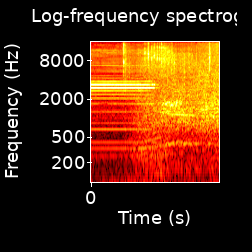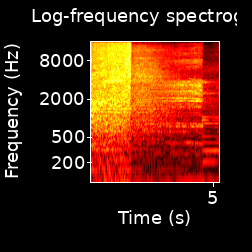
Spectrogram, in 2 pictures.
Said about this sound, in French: Tu sais ce que c'est un klaxon de courtoisie, jeune homme ?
